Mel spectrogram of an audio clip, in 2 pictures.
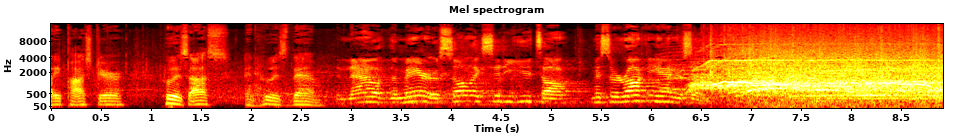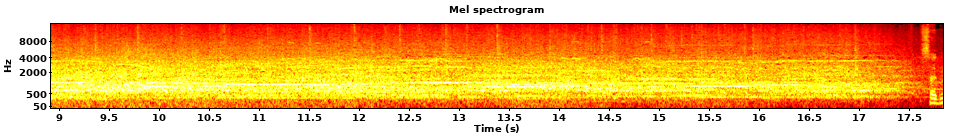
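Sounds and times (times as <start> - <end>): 
speech: 0.0 - 9.5, 17.7 - 17.8
crowd cheering: 6.3 - 17.8
shouts and whistles: 6.4 - 17.6.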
